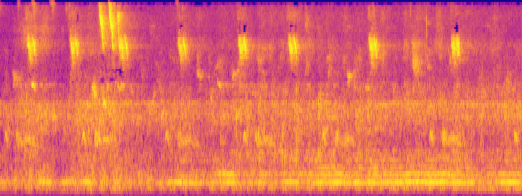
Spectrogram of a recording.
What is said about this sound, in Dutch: Nou, wat mij opviel, je hoort geen verkeer, maar je hoort wel vogeltjes en bijtjes. Een hele andere natuur.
